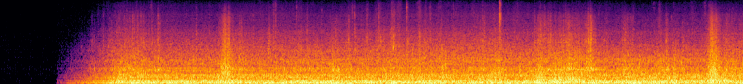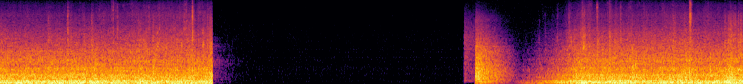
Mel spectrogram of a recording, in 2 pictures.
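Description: A vehicle rumbles low and steady while driving.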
